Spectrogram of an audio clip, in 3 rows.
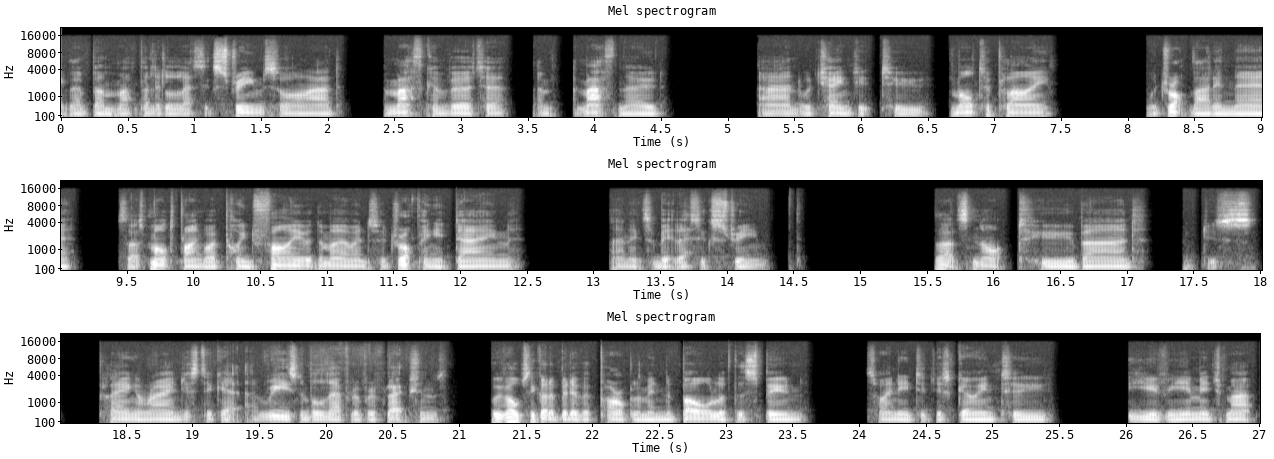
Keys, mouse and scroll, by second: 0.2-3.5 drag, 4.1-10.2 drag, 10.5 click, 12.4-21.5 drag, 23.0-24.8 drag, 24.9-26.7 drag.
